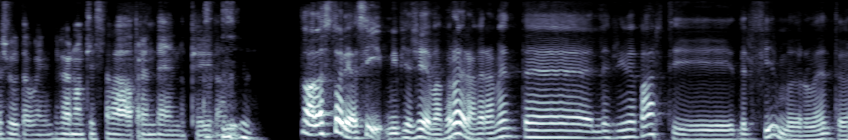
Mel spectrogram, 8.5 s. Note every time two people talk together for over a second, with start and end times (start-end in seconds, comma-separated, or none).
none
